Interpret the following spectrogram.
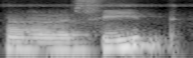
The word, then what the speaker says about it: receipt: Find the silent letter in the world's receipt. RPTC. So the right option is P. P is silent in this sentence, in this words.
